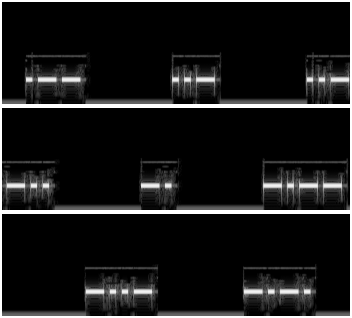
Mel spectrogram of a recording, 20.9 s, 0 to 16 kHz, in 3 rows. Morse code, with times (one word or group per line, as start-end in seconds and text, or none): 0.5-1.6 W
3.4-4.3 U
6.1-7.9 ?
9.7-10.3 N
12.2-13.8 Y
15.6-16.9 X
18.8-20.1 C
